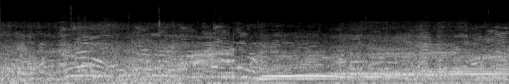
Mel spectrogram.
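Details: Sahiwal cattle at a busy livestock market in Magura, Bangladesh, 22 August 2024, with Sahiwal bulls and calves for sale; a few short moos, then a longer flat lowing call, mixed with men talking and bargaining nearby.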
